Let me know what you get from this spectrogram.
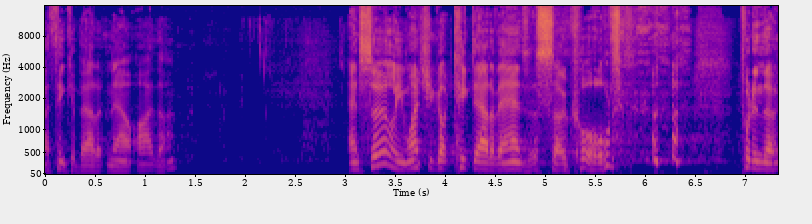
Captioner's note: laughing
